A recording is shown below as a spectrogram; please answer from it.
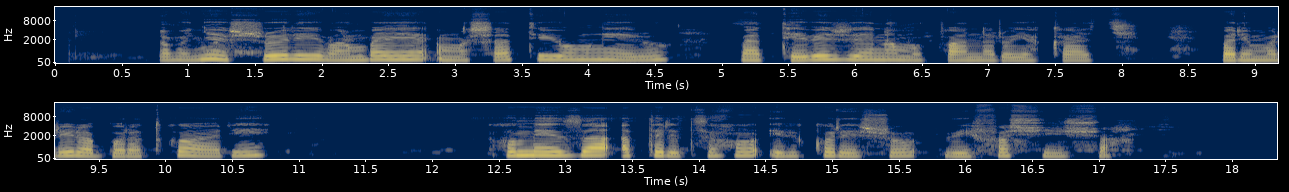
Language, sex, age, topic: Kinyarwanda, female, 18-24, education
